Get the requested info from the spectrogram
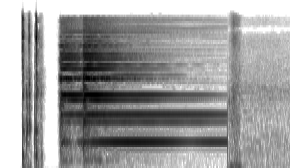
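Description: Subscribe-button animation sound effect: a quick double mouse click, then a bright bell ding that rings and fades for about a second before cutting off, with one more soft click at the end.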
